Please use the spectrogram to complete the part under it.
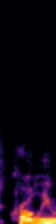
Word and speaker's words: Crowley: And, you know, I know it's Crowley rhymes with holy was the way I was taught that.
